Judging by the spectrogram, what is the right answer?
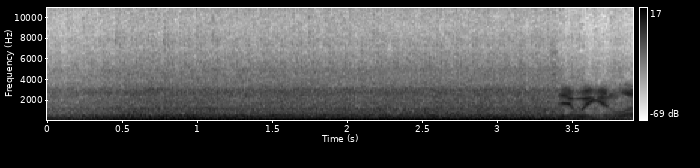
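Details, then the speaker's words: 1940s Ford tractor engine, cold, after carburetor adjustments: a quick, steady, even idle well above a normal slow tickover, so the idle is set too high. It is charging, shows only 30 psi oil pressure cold, and is not smoking or burning oil. "the idle seems to be idling pretty high son of a gun the thing's actually running it's charging"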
